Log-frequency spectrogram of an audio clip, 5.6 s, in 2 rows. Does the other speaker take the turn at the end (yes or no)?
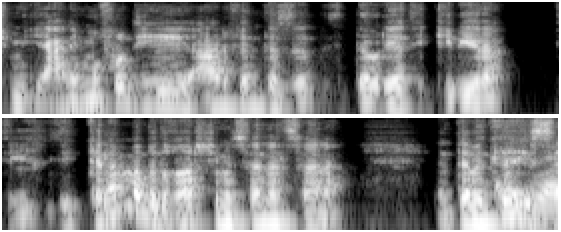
no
